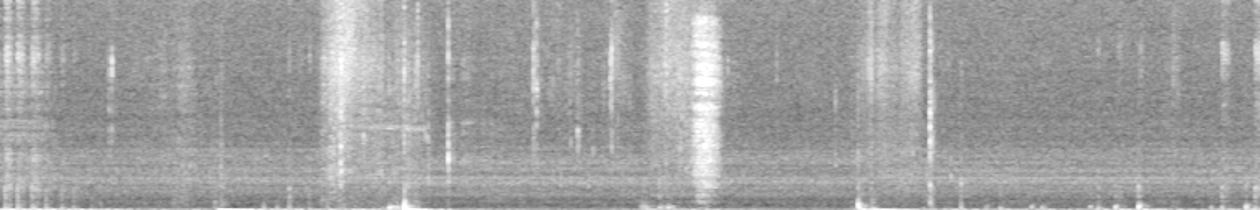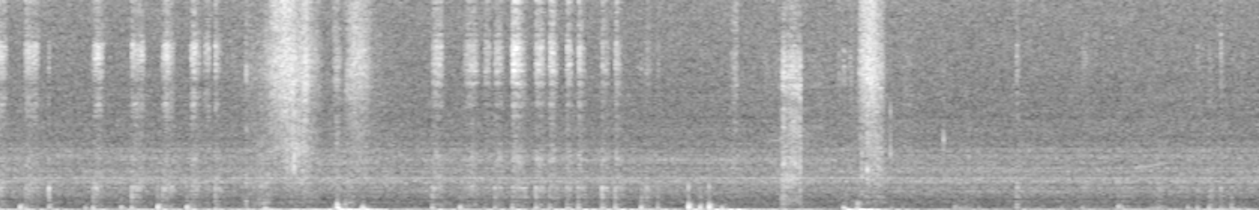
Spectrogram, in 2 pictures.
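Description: A pen scratches and squeaks across paper.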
